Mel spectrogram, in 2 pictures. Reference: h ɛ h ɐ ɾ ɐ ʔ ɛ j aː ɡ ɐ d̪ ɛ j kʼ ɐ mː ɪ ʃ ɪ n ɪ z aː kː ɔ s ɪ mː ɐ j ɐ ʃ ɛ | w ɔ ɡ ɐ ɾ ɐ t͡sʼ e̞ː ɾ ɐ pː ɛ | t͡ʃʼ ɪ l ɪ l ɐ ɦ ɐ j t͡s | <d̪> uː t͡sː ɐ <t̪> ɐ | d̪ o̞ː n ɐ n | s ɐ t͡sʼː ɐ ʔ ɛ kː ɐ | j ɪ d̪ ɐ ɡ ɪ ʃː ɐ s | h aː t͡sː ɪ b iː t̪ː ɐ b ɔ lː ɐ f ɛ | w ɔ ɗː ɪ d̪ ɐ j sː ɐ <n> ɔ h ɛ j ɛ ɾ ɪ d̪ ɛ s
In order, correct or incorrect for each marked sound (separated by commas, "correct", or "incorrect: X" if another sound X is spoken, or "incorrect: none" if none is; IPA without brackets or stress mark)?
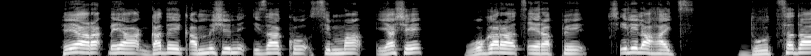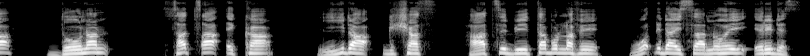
correct, incorrect: d̪, correct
